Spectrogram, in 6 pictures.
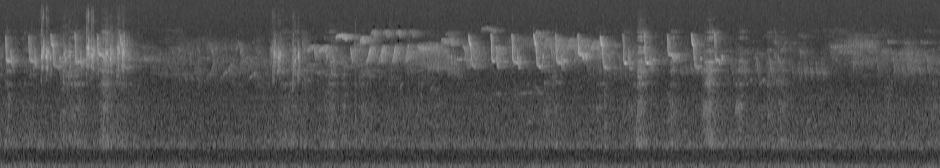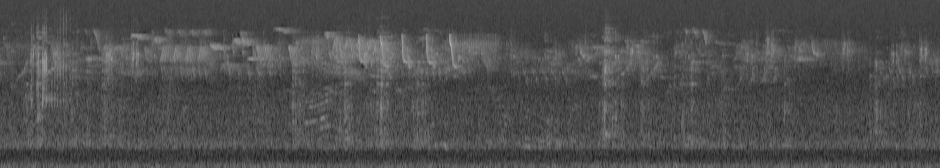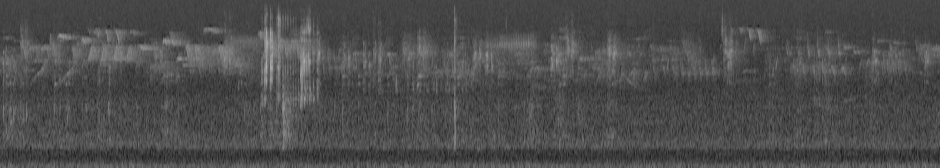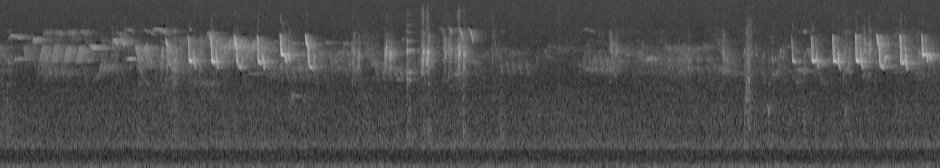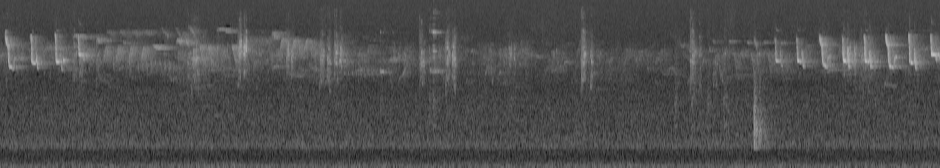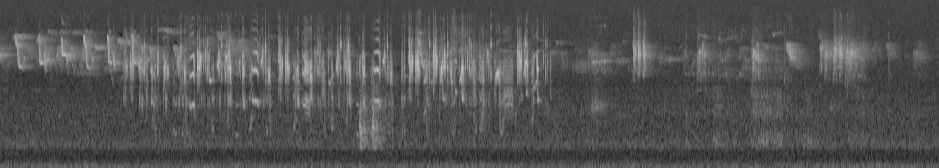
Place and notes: Im Dornbuschwald, Insel Hiddensee, Deutschland - Swallows nest
Swallow's nest, the adult birds feed the nestlings and other swallows fly curiously around the nest
Vorpommern-Rügen, Mecklenburg-Vorpommern, Deutschland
